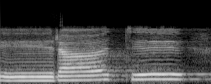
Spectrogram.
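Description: A solo voice singing a slow, chant-like melody in three long held notes, each bending slightly in pitch, with a short break after the second.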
